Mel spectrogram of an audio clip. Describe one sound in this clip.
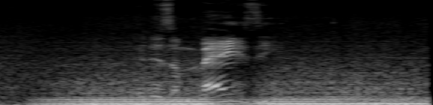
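A middle-aged man speaks briefly, close by.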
